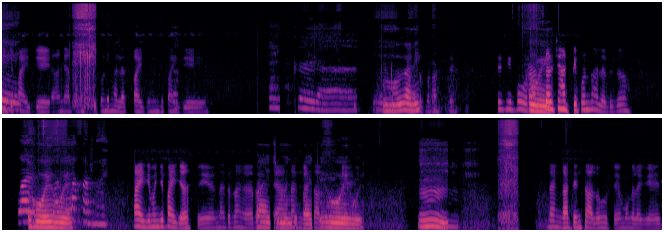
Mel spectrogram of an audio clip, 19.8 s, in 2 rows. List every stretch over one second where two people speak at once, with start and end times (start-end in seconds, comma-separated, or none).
13.7-15.2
